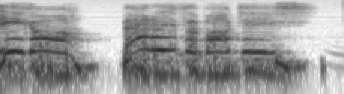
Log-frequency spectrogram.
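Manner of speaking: screaming. Answering a shout in character, ordering igor to bury the bodies: screaming back. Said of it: "I'm gonna scream back".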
